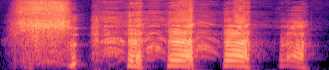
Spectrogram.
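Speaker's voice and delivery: high, loud laughing fit; helpless laughter. Real, not acted. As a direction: laugh till it hurts.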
